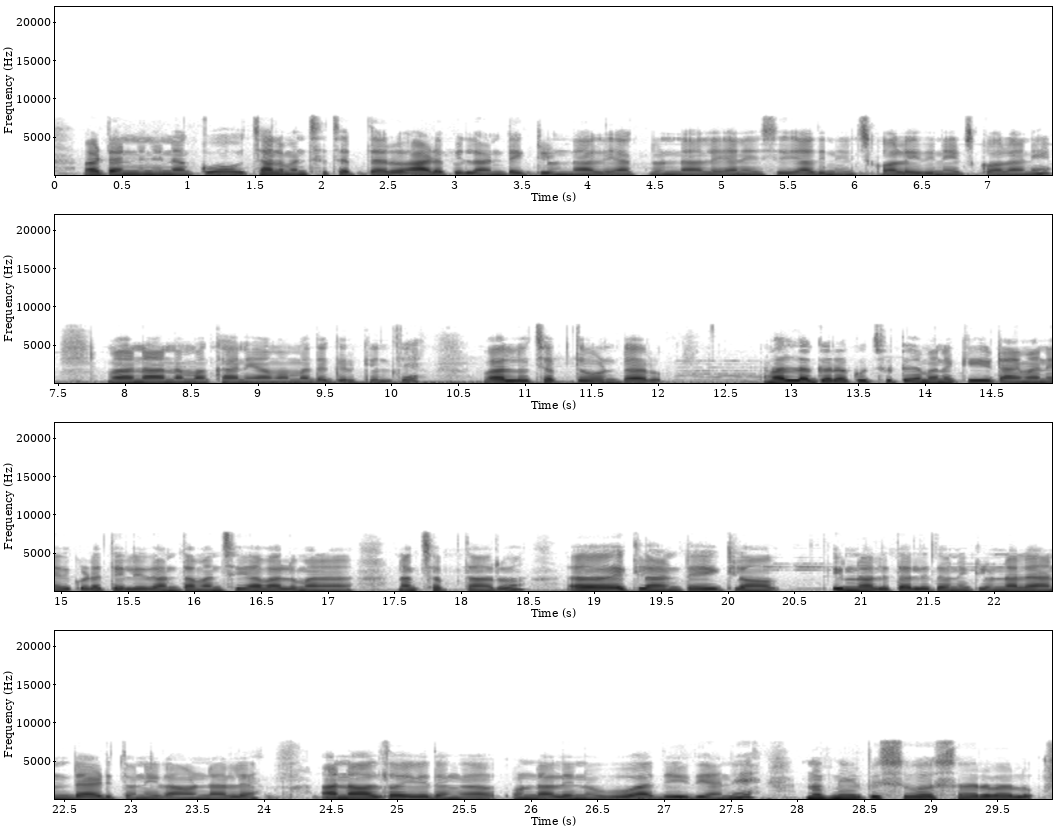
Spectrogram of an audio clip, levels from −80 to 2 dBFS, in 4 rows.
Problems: background sounds at intervals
